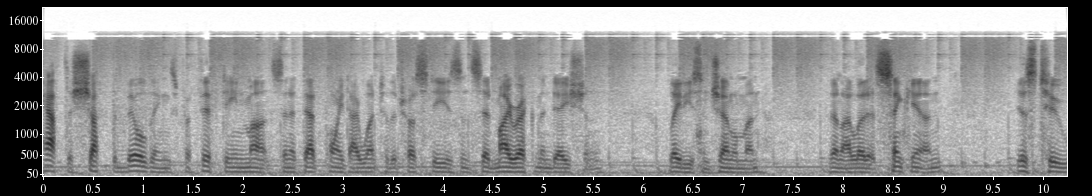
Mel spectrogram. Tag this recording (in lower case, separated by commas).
speech, music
